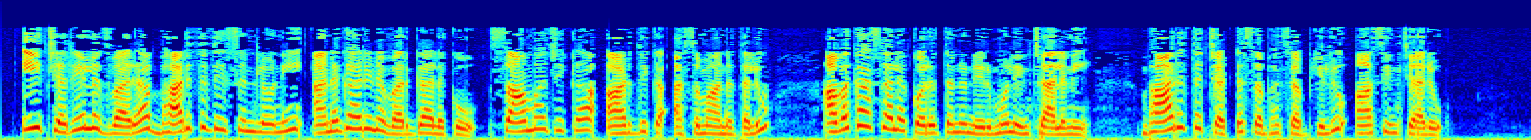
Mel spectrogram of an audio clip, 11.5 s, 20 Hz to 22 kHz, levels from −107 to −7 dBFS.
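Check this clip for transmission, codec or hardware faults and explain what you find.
The clip shows two faults: plainly audible codec damage throughout and one pre-echo.

AAC compression runs through the whole speech clip. Nothing survives above 9.7 kHz, and the audio sounds dull and smeared with a watery warble. The likely cause is AAC-LC at a low bitrate, which fits roughly 32 kbps and forces the encoder to lower its cut-off and coarsely quantise bands. On a spectrogram this shows as a flat ceiling at 9.7 kHz with patchy holes below it.

Pre-echo comes at 2.33 s, between "ఈ చర్యల ద్వారా భారతదేశంలోని" and "అణగారిన వర్గాలకు సామాజిక ఆర్థిక". A sharp onset late in a transform block spread its quantisation noise backwards about 16 ms, so a short hiss leads the attack and softens it. A waveform shows low-level fuzz before the onset, and a spectrogram shows a broadband smear ahead of it.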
